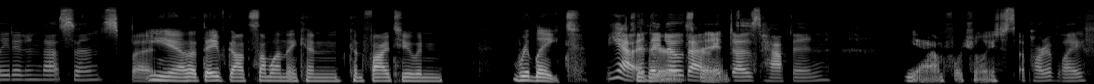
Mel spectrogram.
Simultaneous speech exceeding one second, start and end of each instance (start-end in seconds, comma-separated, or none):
6.3-7.6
